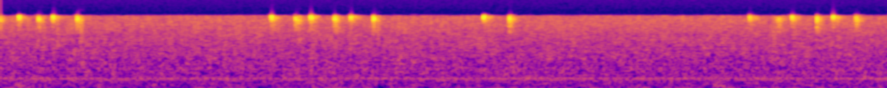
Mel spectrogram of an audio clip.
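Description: Faint typing on a computer keyboard: four short bursts of quick keystrokes, over a low steady hum.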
